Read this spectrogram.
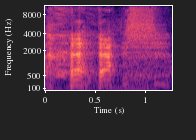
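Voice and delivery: a quick embarrassed laugh; short laugh. Real, not acted. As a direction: laugh it off lightly. Laughs at own accent. (petit rire gêné)

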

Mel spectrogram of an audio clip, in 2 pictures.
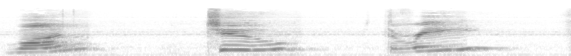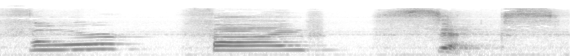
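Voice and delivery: slow, spaced count and storybook read; deliberate picture-book rhythm; reading to children. A narrator's reading. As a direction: set each word apart for little listeners.

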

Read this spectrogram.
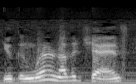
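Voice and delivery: usual speaking voice

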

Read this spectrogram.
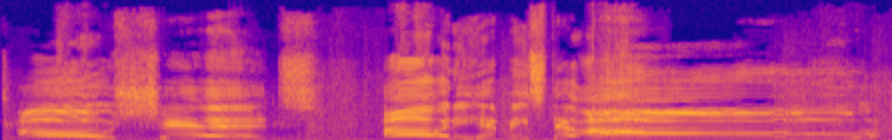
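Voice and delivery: high, loud startled cries; real alarmed shouting; shocked yelling. Real, not acted. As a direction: yelp as he gets run over. Getting hit by a car.

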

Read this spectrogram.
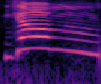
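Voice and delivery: ordinary delivery, nothing marked

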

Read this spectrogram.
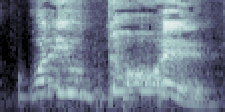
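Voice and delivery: bewildered high whine. Real, not acted. Shouting at mouse.

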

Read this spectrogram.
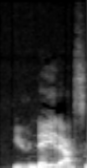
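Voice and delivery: loud, emphatic claim; narrated firm insistence; insistent. A narrator's reading. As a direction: insist on being included. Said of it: "Nico insisted".

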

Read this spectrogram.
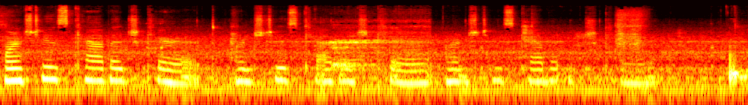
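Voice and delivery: soft repeated mutter to herself; muttering under breath. Real, not acted. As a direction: murmur the list quietly over and over.

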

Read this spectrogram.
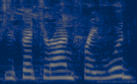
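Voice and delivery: usual speaking voice

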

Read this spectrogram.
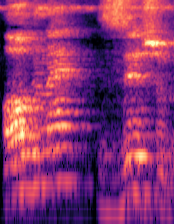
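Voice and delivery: normal talking voice

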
